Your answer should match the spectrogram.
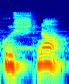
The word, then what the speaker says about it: కృష్ణ: నకాంక్షే విజయం కృష్ణ, కృష్ణ అని పలకకూడదు. మనం ఎలా పలుకుతామంటే సాధారణంగా అయితే కాకి గుడి పెట్టినట్లు, గుడిచ్చినట్లుగా, అంటే గుణింతల్లో ఇకారం కలిపినట్లుగా కృష్ణ అని పలుకుతాం. ఇది మనందరం చాలా సంవత్సరాలు బట్టి చేస్తున్న ఉచ్చారణ దోషం, ప్రొనౌన్సియేషన్ మిస్టేక్. అలా కాకుండా రుకారం కృష్ణ అని పలకాలి.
